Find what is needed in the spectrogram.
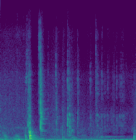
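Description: A few quick knocks and clicks from handling the landing net on a boat deck, over a steady low rumble.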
